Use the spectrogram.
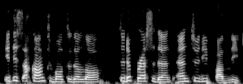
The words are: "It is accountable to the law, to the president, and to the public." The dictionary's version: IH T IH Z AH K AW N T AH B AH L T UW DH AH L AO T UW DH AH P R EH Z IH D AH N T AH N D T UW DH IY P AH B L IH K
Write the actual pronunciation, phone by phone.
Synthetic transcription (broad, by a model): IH T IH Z AH K AW N T AH B AH L T UW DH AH L AO T UW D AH P R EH S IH D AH N T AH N T UW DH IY P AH B L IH K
